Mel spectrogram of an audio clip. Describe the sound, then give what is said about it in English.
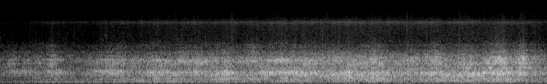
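A Mosquito aircraft, taken up for a flight by Cheshire with McCarthy, drones steadily in flight, its engines a continuous loud rumbling roar with a low throbbing hum that swells slightly toward the end. No one speaks. “But eventually they did, and he wasted no time in taking one up for a flip with McCarthy.”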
